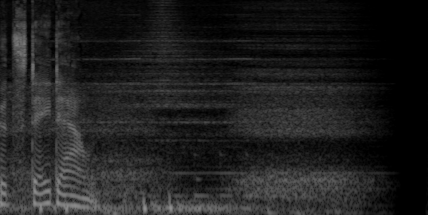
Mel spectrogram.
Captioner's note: heartbeat, exhaling into regulator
